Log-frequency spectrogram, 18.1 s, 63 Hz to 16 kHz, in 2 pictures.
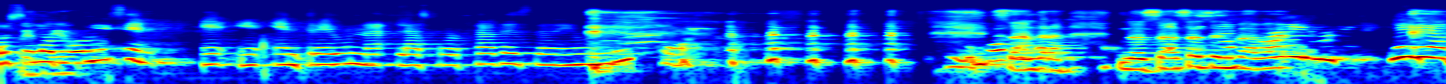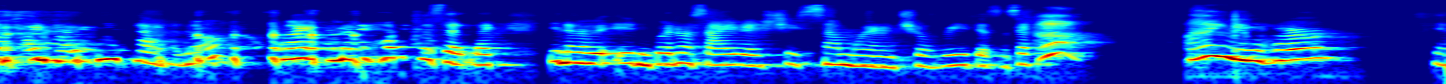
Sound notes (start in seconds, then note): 0.1 Sandra speaking Spanish; 3.6 both laughing; 6.3 Sandra speaking Spanish; 6.3 speaking Spanish; 15.5 gasps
